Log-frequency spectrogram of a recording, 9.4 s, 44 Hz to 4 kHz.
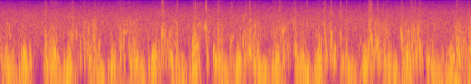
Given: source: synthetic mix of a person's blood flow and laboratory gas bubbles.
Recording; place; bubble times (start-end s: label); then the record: Doppler ultrasound of blood flow; precordium
0.00-0.04 s: bubbles
0.15-0.24 s: bubbles
0.37-0.66 s: bubbles
0.85-1.23 s: bubbles
1.37-2.04 s: bubbles
2.20-2.26 s: bubbles
2.32-2.83 s: bubbles
3.08-3.60 s: bubbles
3.80-4.49 s: bubbles
4.57-4.70 s: bubbles
4.75-5.21 s: bubbles
5.45-6.18 s: bubbles
6.31-6.98 s: bubbles
7.19-7.23 s: bubbles
7.32-7.82 s: bubbles
7.98-8.60 s: bubbles
8.82-9.01 s: bubbles
9.04-9.41 s: bubbles
From the record:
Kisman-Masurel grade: 332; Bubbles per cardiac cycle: rolling drumbeat, 9 or more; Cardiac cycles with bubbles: 50 to 99%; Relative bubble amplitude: moderate (0.250 to 0.450); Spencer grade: 3 (all of the cardiac periods contain showers or single bubble signals, but not dominating or overriding the cardiac motion signals); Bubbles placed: anywhere in the cardiac cycle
